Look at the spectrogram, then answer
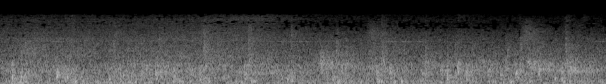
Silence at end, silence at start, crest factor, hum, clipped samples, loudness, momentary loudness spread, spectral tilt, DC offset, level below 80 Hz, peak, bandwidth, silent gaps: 0 s; 0 s; 18 dB; none; under 0.1%; -26 LUFS; 2 LU; -5.5 dB/octave; under 0.1%; -36 dBFS; -8 dBFS; 11.5 kHz; none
